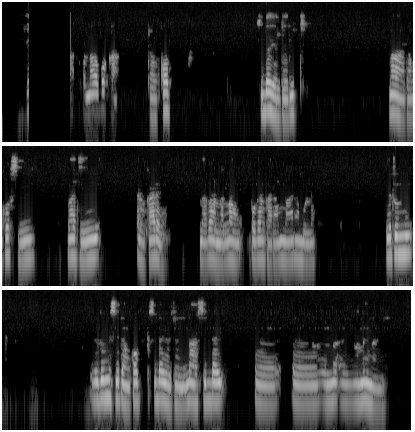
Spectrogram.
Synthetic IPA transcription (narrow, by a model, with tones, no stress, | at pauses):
ɪ˦a˨ku˨na˦bɔ˦ka˨ | tɛ˨ŋkɔ˦p̚ | si˦da˦jɛ˨nte˨ɾi˦t | ma˦˨tɛ˨ŋkɔ˦psi˨˦ | ma˦˨ti˨˦ | ɛ˨ŋka˦ɾɛ˨ | na˨ɾa˦˨mɛ˨la˦u˨mpɔ˦kɛ˦ŋka˨ɾa˨mu˦na˨˦ɾɛ˦ɓu˨lːɔ˦ | ne˦tu˦mi˦ | ne˦tu˦mi˦si˨˦tɛ˨ŋkɔ˦p̚si˦da˦jɔ˨ɾt͡ʃɔ˨ni˨na˦˨si˦da˦i˦˨˦ | lo˦i˦ŋa˨ŋi˨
